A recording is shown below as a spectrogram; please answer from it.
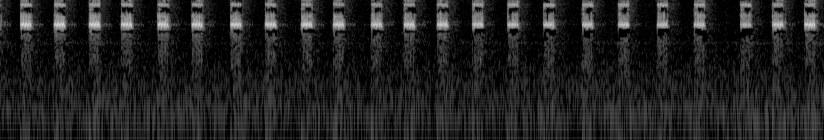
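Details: Close recording of a lone cricket giving sporadic chirps, crisp high pulses in a steady train of about three per second, a short gap near the end, otherwise quiet background.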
